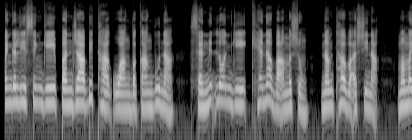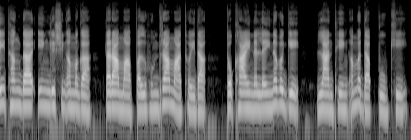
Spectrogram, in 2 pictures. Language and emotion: Manipuri, neutral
